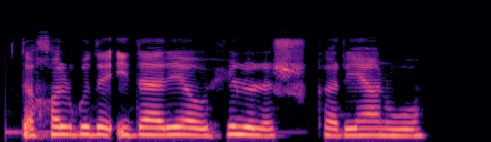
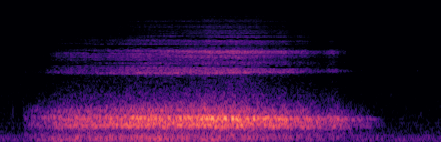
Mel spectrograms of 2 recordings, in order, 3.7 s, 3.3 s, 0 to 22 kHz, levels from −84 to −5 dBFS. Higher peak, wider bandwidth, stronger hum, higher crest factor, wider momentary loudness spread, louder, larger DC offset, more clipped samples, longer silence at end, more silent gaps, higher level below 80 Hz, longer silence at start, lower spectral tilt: first, -8 dBFS vs -14 dBFS; second, 7.8 kHz vs 15 kHz; neither; about the same, 16 dB vs 18 dB; second, 9 LU vs 19 LU; first, -25 LUFS vs -31 LUFS; neither; neither; about the same, 0.5 s vs 0.6 s; first, 2.32-2.38 s vs none; second, -70 dBFS vs -54 dBFS; second, 0.05 s vs 0.25 s; about the same, -6 dB/octave vs -5 dB/octave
